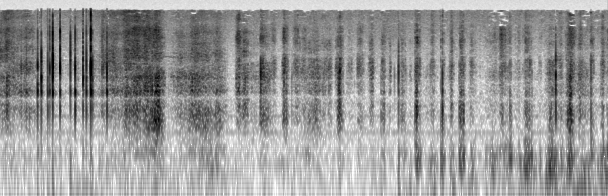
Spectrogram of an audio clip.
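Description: A rectangular black hard-shell zippered carrying case, handheld-console size, with a molded fabric-covered EVA look, is held closed in both hands above the mic and tapped and scratched with long nails. Quick, dry taps on the hollow shell alternate with soft, rasping scratches across its fabric-textured surface. The sound stays close and fairly quiet, and each tap dies away almost instantly.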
